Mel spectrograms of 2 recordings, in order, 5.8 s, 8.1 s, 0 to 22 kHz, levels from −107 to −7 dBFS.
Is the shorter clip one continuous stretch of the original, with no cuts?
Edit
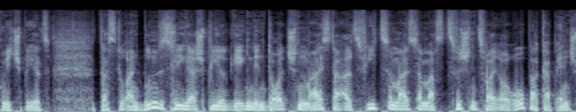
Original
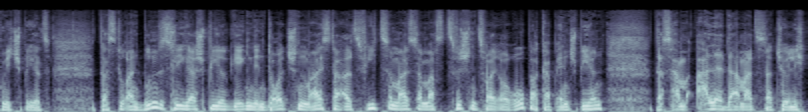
yes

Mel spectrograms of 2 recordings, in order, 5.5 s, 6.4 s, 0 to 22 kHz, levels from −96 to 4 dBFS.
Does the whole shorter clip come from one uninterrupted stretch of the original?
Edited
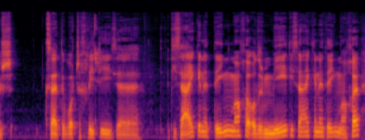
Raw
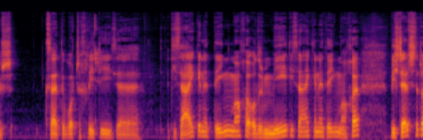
yes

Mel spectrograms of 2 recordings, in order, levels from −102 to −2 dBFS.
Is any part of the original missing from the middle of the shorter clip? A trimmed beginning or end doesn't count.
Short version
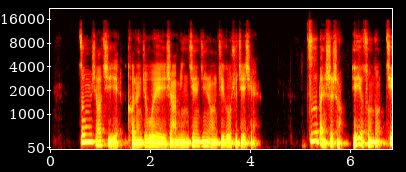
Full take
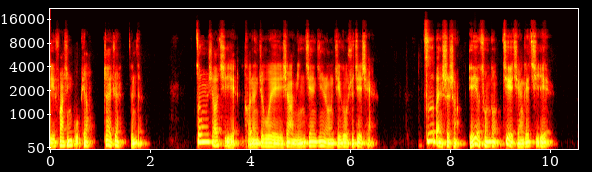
no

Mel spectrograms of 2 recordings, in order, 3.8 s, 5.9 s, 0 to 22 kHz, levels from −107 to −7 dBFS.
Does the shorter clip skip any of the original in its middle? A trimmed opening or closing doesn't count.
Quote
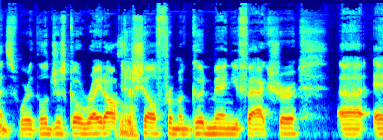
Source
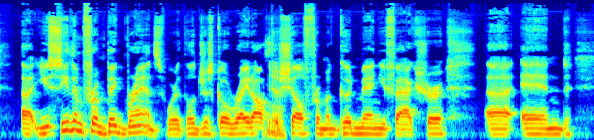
no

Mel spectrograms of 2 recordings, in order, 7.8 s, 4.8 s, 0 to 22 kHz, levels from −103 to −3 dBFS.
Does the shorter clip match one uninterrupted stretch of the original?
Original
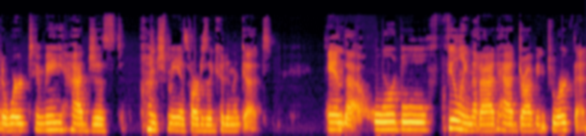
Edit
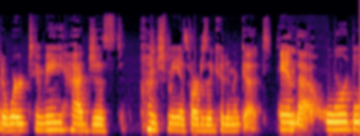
no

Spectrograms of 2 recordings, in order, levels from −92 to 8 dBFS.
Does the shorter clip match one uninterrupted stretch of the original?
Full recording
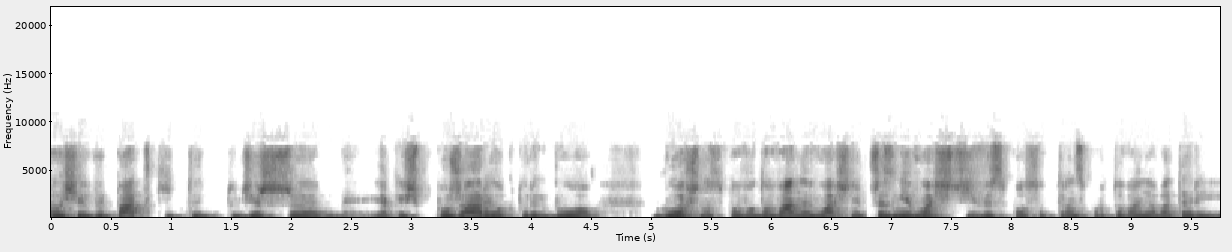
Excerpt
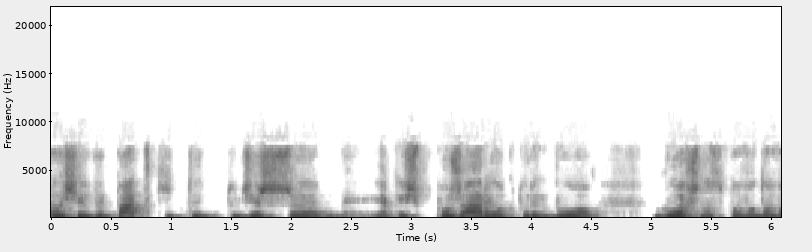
yes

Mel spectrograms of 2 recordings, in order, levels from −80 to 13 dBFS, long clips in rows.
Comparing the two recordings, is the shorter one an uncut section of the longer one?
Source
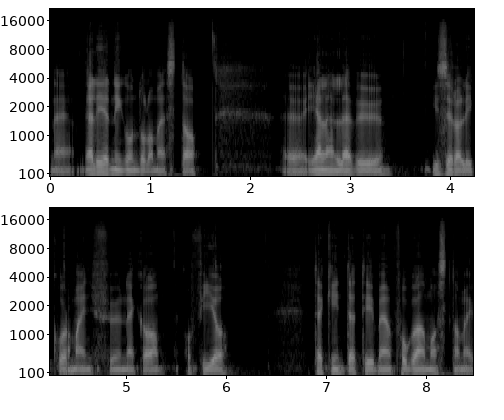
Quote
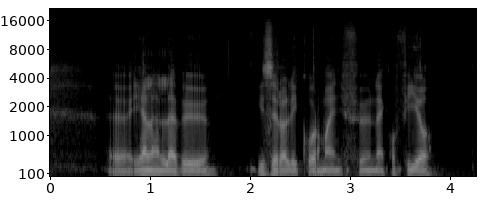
no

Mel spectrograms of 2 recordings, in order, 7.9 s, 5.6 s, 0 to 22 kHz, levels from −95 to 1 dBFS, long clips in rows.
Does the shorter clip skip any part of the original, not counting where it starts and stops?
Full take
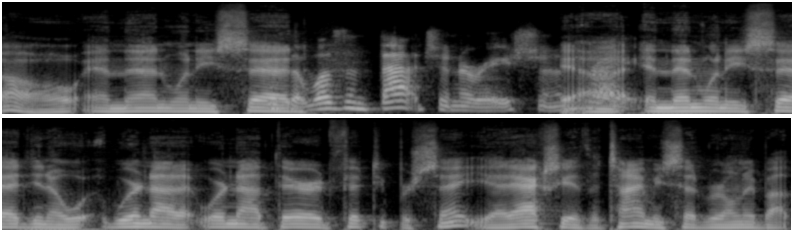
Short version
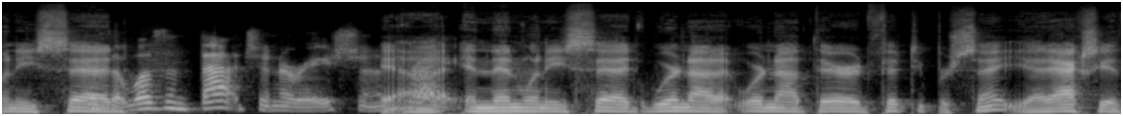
yes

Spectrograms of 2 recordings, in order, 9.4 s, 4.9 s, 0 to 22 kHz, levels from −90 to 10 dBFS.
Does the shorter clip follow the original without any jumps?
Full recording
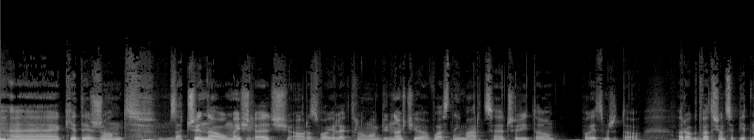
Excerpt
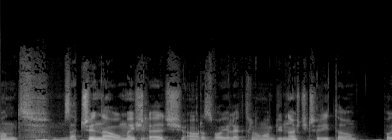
no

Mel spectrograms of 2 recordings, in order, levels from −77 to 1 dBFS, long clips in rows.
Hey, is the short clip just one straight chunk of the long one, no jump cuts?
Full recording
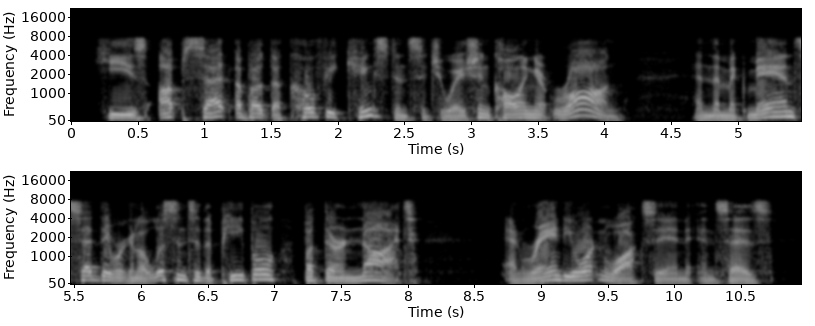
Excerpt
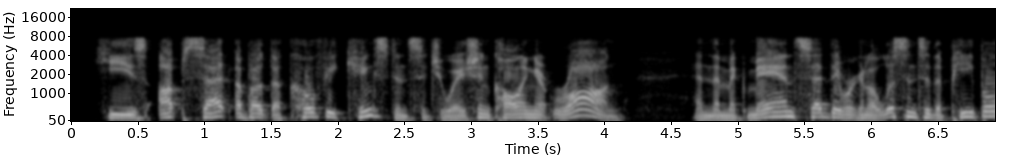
yes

